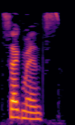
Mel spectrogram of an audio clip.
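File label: "segments", British English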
